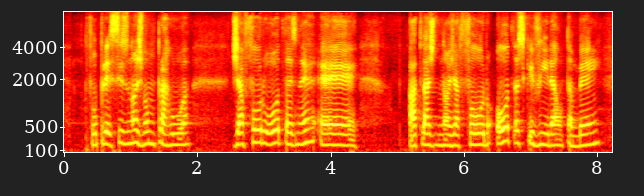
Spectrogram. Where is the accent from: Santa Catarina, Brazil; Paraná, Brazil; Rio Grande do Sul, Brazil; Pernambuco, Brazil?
Pernambuco, Brazil; Jaboatão dos Guararapes; now in São Paulo, Brazil; tenho 51 anos, sou natural de Jaboatão dos Guararapes, é uma cidade de Recife, Pernambuco. Há 27 anos atrás, eu vim para São Paulo, aqui para uma comunidade chamada Jardim Pantanal, hoje é União de Vila Nova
